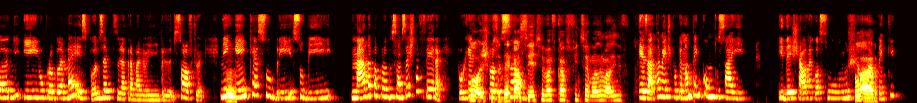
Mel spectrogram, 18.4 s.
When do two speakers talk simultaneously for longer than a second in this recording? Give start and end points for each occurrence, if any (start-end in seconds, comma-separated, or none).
9.4-10.7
